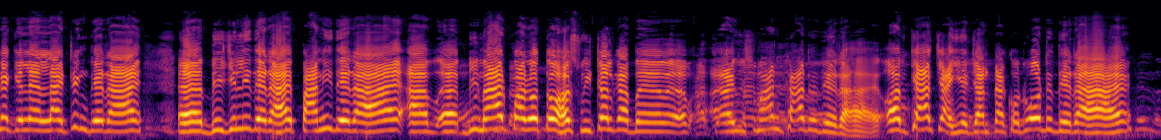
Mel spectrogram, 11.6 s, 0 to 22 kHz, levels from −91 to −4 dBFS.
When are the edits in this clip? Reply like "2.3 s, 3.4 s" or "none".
none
